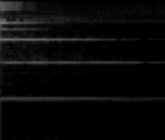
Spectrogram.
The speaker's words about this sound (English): All right, I'm going to give a bell.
